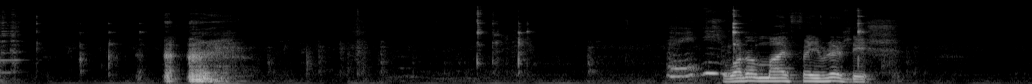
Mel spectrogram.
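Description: A spoon clinks and scrapes against a bowl.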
